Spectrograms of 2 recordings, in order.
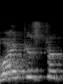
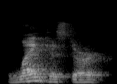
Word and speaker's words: Lancaster: It doesn't, but what it does do is it creates connections with, oh, Lancaster County, look at that. You know, and by the way, it's pronounced Lancaster, not Lancaster.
